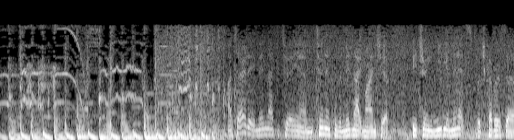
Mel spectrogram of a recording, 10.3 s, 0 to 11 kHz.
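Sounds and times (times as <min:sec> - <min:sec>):
roosters crowing: 0:00.0 - 0:04.7
speech: 0:04.7 - 0:10.2.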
